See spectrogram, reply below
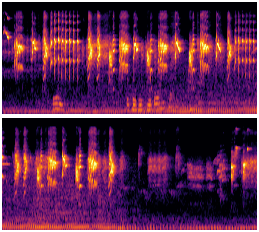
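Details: Song of a long-tailed shrike in Pemalang, Central Java, rich in mimicry: rapid dry ticking trills and loud scratchy chattering notes in quick succession, fading to softer, quieter phrases near the end, with a constant low background hum.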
